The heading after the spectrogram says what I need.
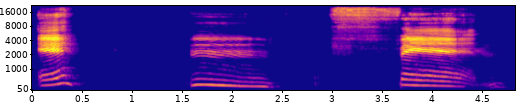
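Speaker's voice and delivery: "I, n, thin" said sound by sound, stretched, then blended into "thin"; sounding out slowly. Shown as a demonstration. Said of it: "Let's sound it out".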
